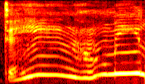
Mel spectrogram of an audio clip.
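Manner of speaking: high-pitched, drawn-out dismay; taken aback, voice lifting high; stunned reaction. Retold or imitated. Reacting to possible jail time.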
